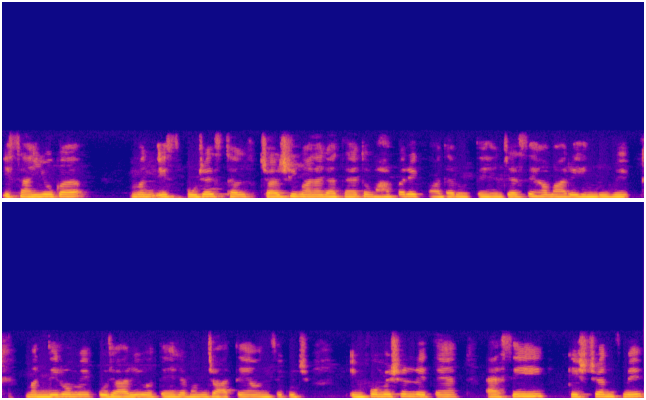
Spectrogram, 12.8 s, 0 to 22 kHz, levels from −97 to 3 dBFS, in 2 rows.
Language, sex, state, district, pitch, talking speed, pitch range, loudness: Hindi, female, Uttarakhand, Uttarkashi, 210 Hz, 180 wpm, 205-225 Hz, -15 LUFS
